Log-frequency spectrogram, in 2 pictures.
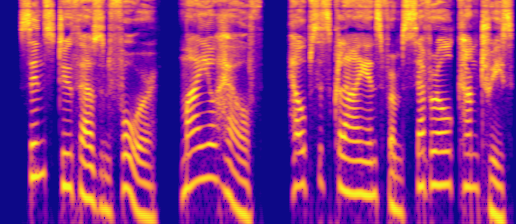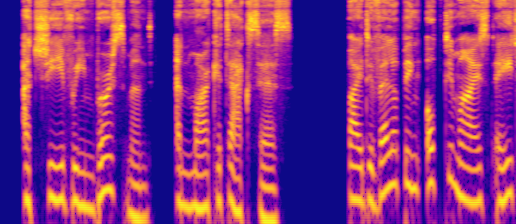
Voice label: European voiceover, e-learning

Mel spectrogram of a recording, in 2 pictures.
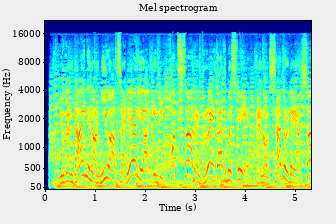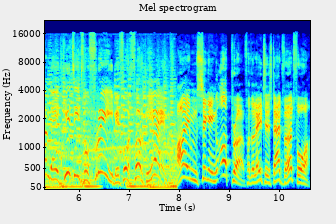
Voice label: radio ads character

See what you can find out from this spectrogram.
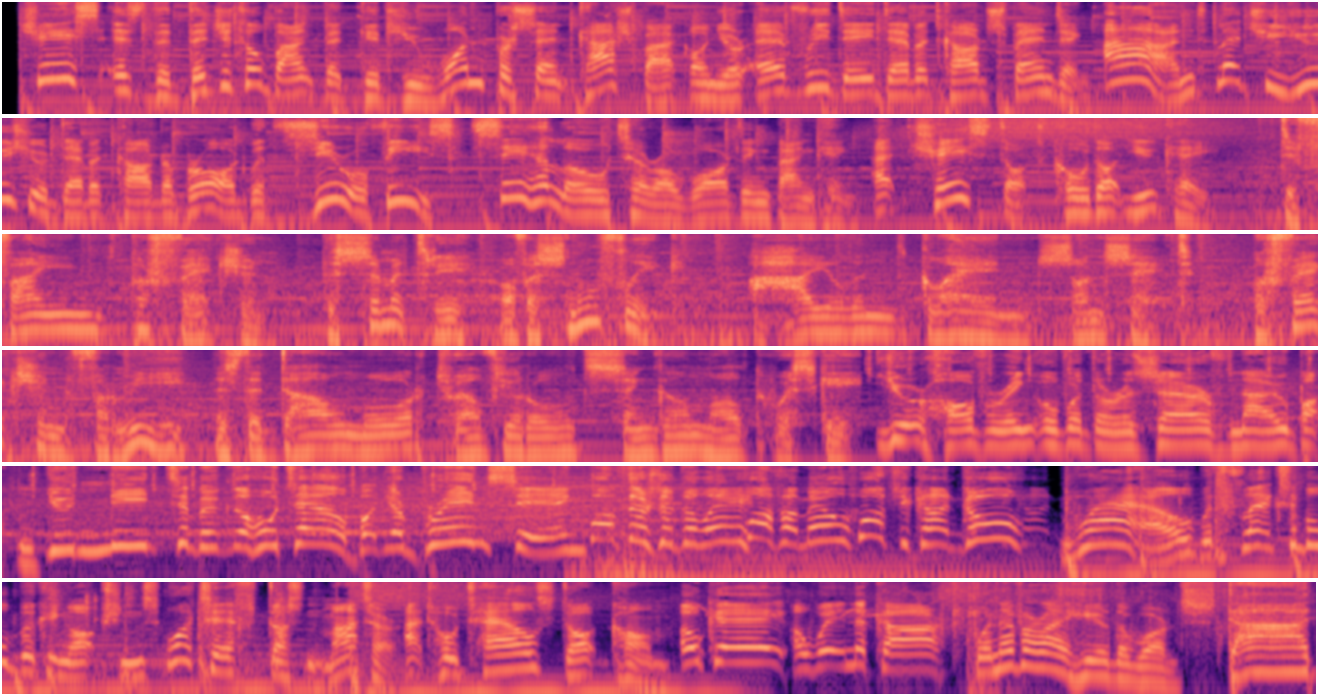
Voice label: commercial

